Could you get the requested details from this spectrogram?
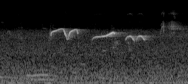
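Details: Male Blue-and-white Flycatcher singing on Migitagatake: three bright, high whistled phrases, the first a quick wavering loop and the others shorter slurs, over a quiet background.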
